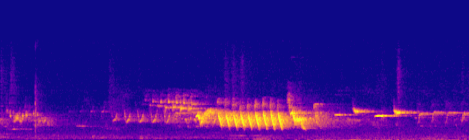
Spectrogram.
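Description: A paintbrush swishes softly on paper.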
